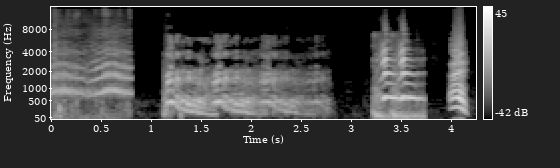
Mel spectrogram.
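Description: Several short animal cries with wavering and sliding pitch, broken by abrupt silences.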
